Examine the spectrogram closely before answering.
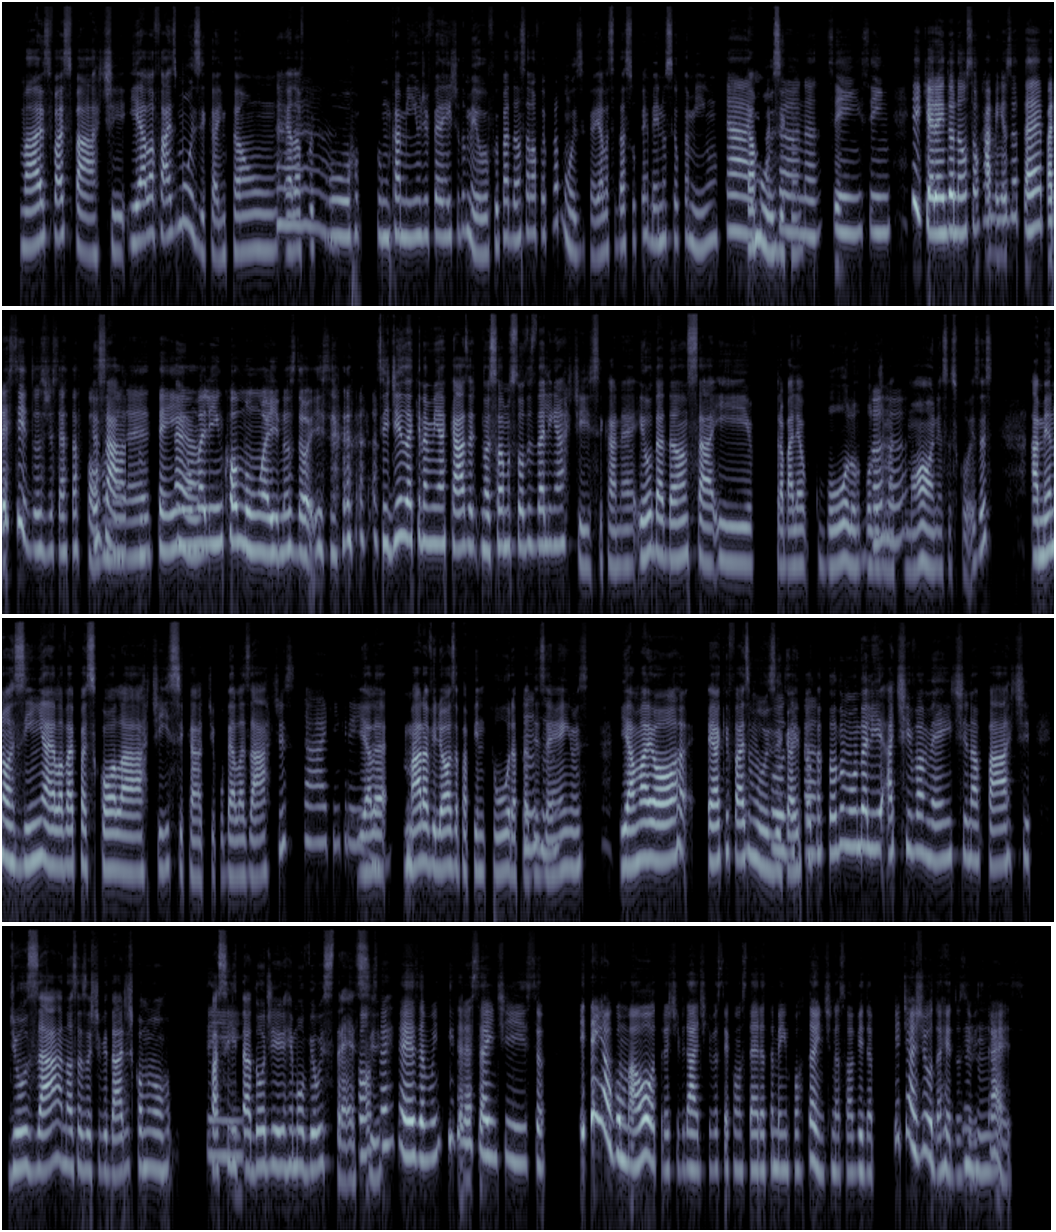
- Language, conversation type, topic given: Portuguese, podcast, Qual é uma prática simples que ajuda você a reduzir o estresse?
- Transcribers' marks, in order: laugh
